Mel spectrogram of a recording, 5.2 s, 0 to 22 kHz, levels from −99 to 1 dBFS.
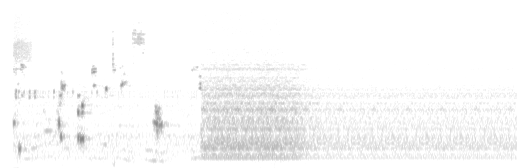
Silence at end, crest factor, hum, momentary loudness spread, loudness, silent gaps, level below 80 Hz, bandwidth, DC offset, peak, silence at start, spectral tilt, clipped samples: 0 s; 26 dB; none; 9 LU; -65 LUFS; none; under -90 dBFS; 16.5 kHz; under 0.1%; -42 dBFS; 0.1 s; 0 dB/octave; under 0.1%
